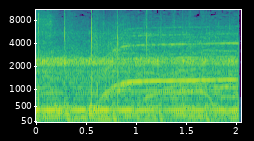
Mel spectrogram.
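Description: Music with steady held tones; a note slides up and holds from about halfway through, with light sharp clicks on top.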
